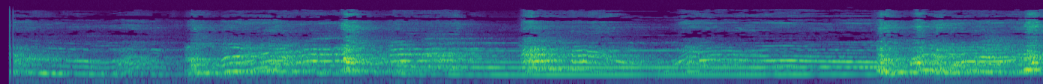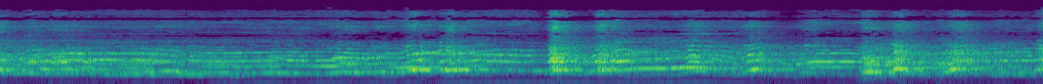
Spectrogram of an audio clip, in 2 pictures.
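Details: Siberian Husky, a young male nearly one year old, howling: long wavering tonal cries, some held steady for seconds, others sliding up and down, with short yelps between and almost no background noise.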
